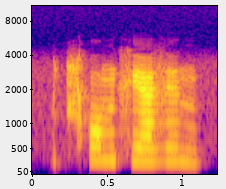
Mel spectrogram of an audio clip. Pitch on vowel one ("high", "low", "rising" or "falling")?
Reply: high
